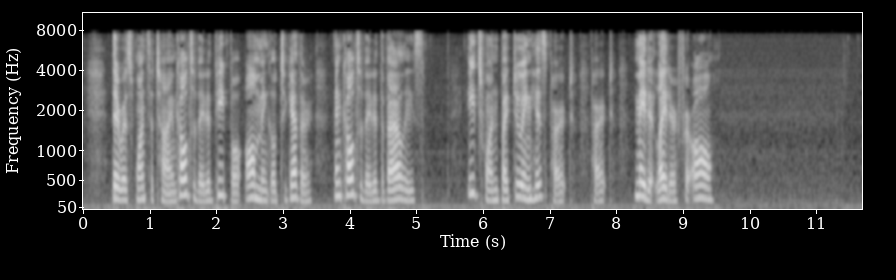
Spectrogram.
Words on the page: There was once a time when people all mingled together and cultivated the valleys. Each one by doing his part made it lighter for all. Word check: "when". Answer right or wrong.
wrong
